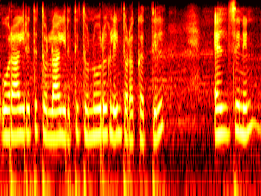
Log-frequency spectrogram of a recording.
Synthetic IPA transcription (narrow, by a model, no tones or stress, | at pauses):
ʔoːɾaːjɪɾɐt̪ːɯt̪ɔɭːaːjɪɾɐt̪ːɯt̪ɔnːuːɾɯɣɐɭɪnt̪ɔɽɐkːɐt̪ːɪl | ɛlsɪnɪn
